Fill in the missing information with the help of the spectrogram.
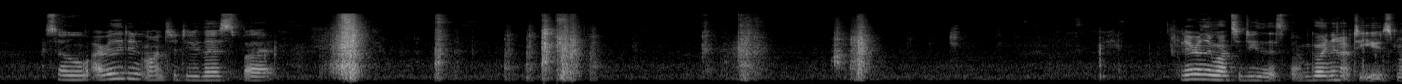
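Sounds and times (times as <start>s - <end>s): objects knocking and clunking: 4.2s - 6.1s.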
